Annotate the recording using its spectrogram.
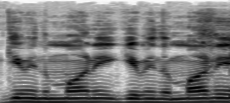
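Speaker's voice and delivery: aggressive, pressing, imitated screaming voice. Telling of being robbed, he acts out the robber screaming at him: imitating a scream. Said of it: "he's screaming like".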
